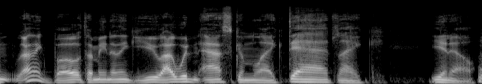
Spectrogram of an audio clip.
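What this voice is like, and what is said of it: Usual voice. Nothing is said of it.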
